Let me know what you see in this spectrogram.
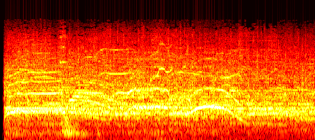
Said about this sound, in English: Now, that's not the Views audience cheering, obviously.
